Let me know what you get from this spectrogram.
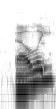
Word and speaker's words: Helly: Yeah, it's pronounced Ellie, just kind of like Ellie? – Spelled differently. Yeah. – Like a silent Ellie. H? – Okay. – Silent H, that's it.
